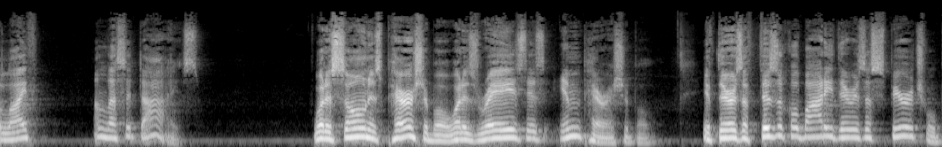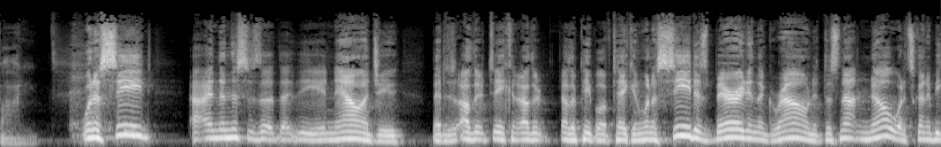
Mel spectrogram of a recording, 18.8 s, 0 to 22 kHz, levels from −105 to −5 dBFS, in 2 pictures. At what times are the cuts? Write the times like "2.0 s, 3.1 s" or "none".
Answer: none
